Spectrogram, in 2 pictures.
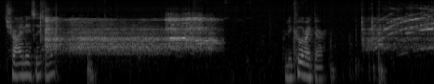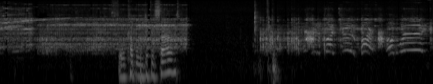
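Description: A toy tank plays electronic battle sound effects.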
